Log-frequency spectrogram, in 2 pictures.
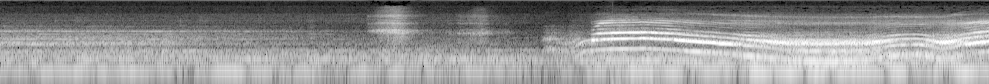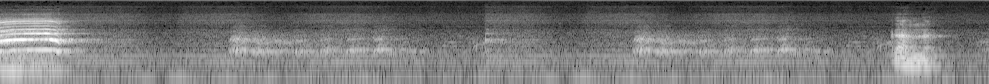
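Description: A cat's long yowl, the loudest thing here, lasting about four and a half seconds: it falls in pitch, wavers, and rises again before breaking off. Before it a steady low hum runs with a few faint clicks.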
